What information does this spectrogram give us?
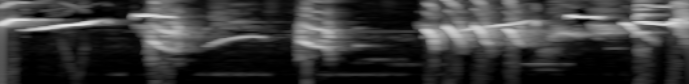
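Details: Lure song of an Oriental magpie-robin, loud 'gacor ngeplong' style used to make novice kacer sing back: long high whistle, then harsh chattering bursts and upslurred notes separated by brief silences.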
